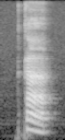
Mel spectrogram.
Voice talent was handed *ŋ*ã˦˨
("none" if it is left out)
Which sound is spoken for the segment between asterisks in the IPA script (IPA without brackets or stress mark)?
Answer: k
